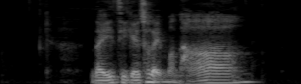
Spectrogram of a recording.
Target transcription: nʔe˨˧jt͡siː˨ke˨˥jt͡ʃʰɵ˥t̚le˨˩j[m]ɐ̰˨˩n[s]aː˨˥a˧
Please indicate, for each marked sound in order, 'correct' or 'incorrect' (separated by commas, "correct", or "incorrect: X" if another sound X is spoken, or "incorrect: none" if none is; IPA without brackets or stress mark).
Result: correct, incorrect: h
